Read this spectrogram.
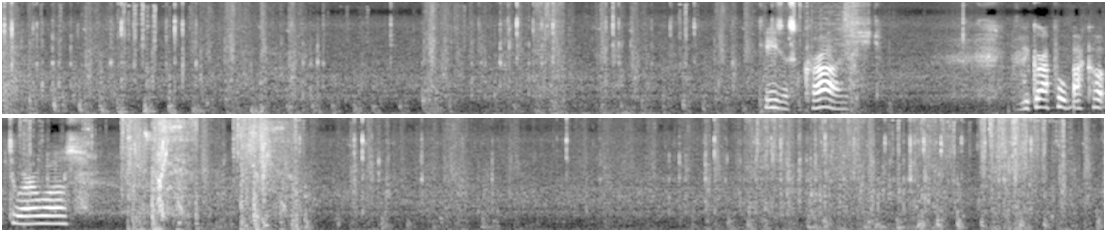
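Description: Wooden walls and ramps clack into place in quick succession in a video game.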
